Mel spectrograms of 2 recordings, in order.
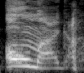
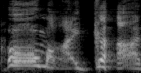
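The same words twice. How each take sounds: First: Louder, higher embarrassed exclamation of "Oh my God"; mortified oh my god. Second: Slow, soft, drawn-out "Oh my God" with a stunned face. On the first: Retold or imitated. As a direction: blurt "Oh my God" in sudden shock. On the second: Shown as a demonstration. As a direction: let "Oh my God" sink out slowly and quietly. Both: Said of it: "I actually did the "Oh my God" face".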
